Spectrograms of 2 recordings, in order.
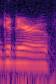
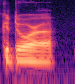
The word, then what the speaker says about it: Ghidorah: Yeah, I'm pretty sure I've heard it pronounced Ghidorah. – Look, or something like that.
